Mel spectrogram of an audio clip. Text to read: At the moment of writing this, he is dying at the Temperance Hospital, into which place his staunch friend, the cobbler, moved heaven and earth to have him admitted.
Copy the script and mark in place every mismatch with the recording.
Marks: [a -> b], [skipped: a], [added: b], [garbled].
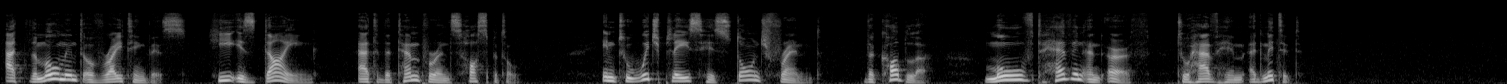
At the moment of writing this, he is dying at the Temperance Hospital, into which place his staunch friend, the cobbler, moved heaven and earth to have him admitted.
